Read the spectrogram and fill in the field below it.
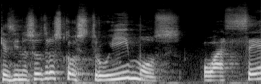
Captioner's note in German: spricht Spanisch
